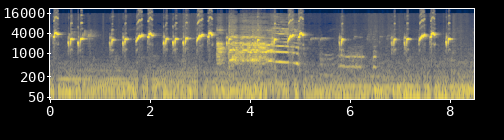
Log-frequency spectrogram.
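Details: Ngeplong singing from a white-eyed kutilang emas: runs of clipped rising chirps broken by a rough, noisy squawking burst, then more chirps and a few low notes.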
